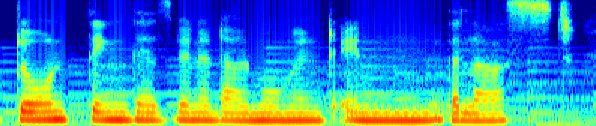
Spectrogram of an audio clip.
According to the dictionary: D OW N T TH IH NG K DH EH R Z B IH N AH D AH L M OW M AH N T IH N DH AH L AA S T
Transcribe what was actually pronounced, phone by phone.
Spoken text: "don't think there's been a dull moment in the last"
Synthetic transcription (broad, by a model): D OW N T T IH NG K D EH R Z B IH N AH D AH L M OW M AH N T IH N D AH L AA S T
